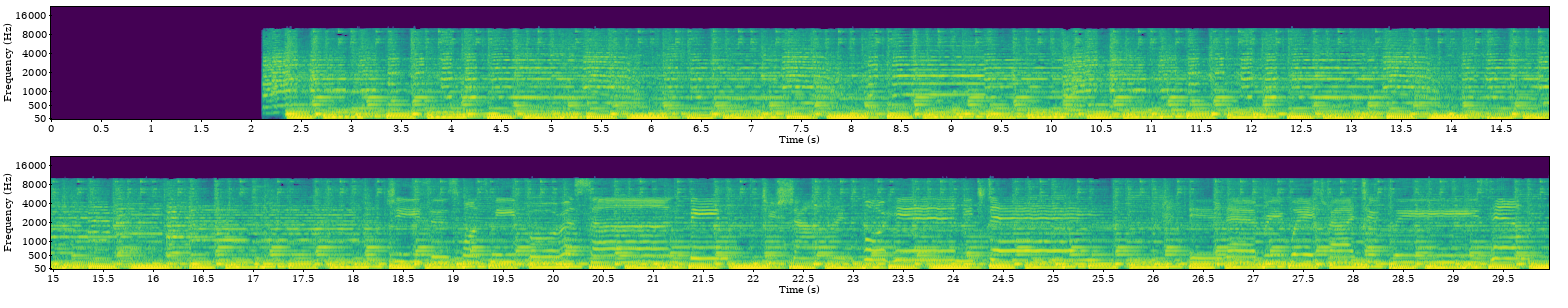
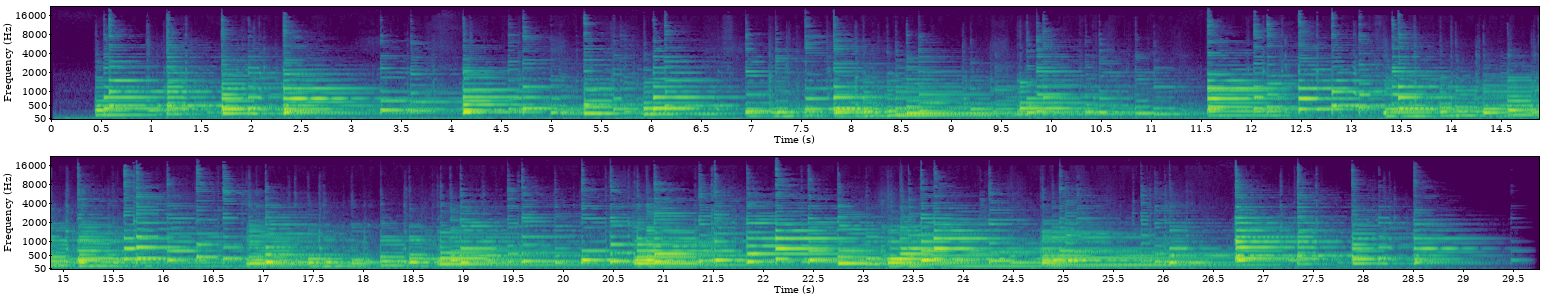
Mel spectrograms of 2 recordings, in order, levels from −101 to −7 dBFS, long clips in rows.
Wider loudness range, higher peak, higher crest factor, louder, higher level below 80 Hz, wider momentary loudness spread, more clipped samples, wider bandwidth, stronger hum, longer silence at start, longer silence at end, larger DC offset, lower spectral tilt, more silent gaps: second, 1 LU vs 5 LU; first, 0 dBFS vs -6 dBFS; second, 10 dB vs 20 dB; first, -11 LUFS vs -25 LUFS; first, -16 dBFS vs -52 dBFS; second, 2 LU vs 10 LU; neither; second, 10 kHz vs 16 kHz; neither; first, 2.1 s vs 0.45 s; second, 0 s vs 0.2 s; neither; second, -5 dB/octave vs -7.5 dB/octave; neither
